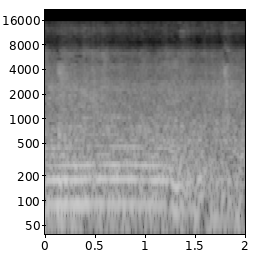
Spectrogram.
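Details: Holstein Friesian cow on a dairy farm, calved five or six days earlier, gives a low, steady droning moo of about a second and a half with a clear layered tone, then fades into farmyard noise and background murmur.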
